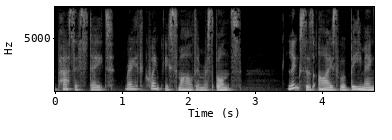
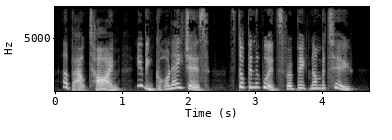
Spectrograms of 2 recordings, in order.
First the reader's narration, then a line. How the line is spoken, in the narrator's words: shouted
